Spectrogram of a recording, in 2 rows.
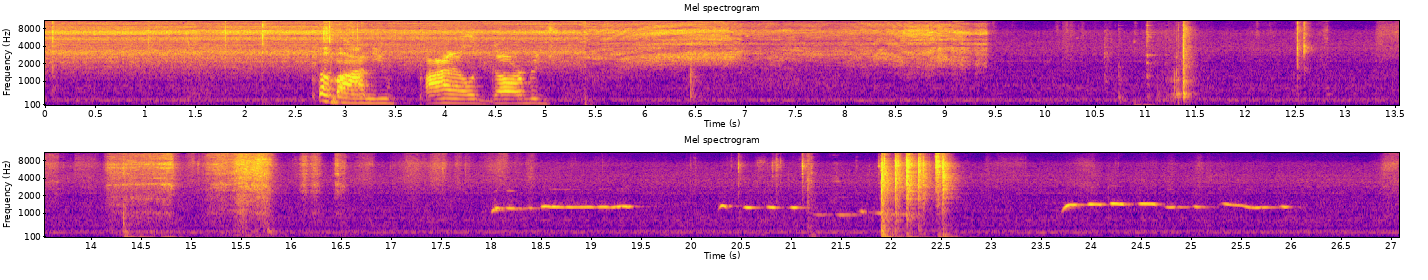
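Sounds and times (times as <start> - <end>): welding arc hissing: 0.0 - 9.5
person whistling: 18.0 - 19.5, 20.3 - 22.0, 23.7 - 26.0.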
